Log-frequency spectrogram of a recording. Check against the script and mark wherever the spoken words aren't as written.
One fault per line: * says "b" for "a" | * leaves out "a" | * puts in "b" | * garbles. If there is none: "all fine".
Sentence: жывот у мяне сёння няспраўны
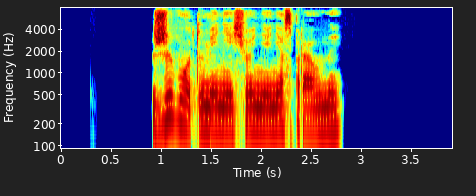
all fine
